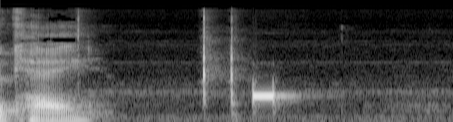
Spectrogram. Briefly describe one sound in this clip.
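A button on a radio clicks twice.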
